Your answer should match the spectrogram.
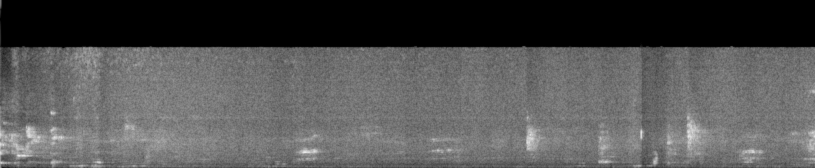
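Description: Several people murmuring prayers quietly under their breath, indistinct and overlapping, in short scattered fragments over a steady background hiss.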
